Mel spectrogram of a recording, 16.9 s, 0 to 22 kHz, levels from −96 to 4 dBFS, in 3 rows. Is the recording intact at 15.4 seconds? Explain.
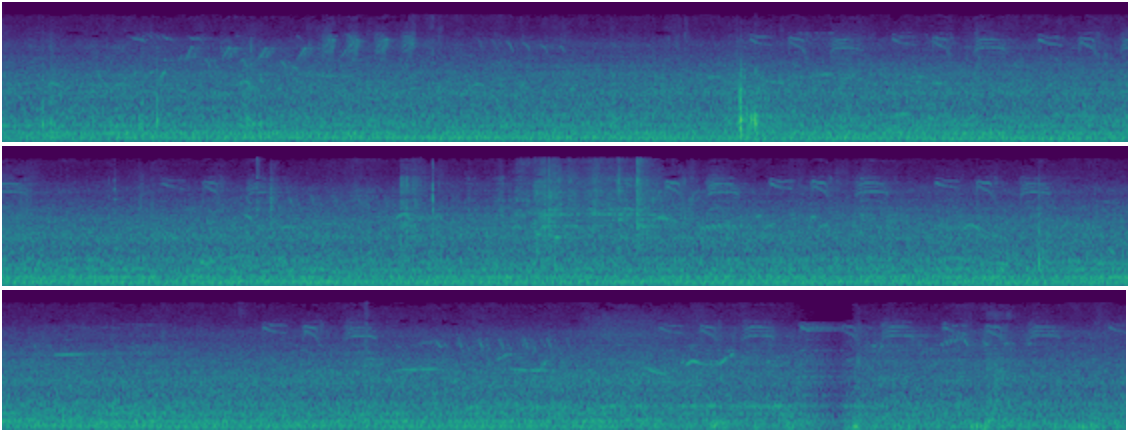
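No, there's AAC frame loss with concealment from 15.28 to 15.52 s. The decoder patches the roughly 170 ms gap from the last good spectrum, so it sounds smeared and noisy.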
